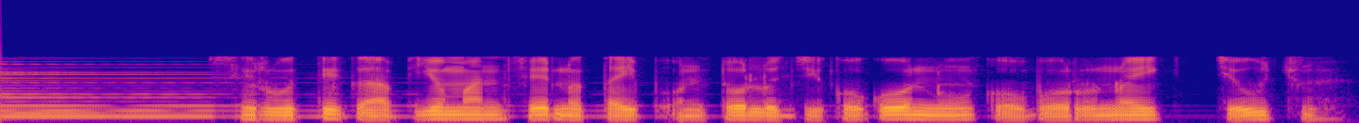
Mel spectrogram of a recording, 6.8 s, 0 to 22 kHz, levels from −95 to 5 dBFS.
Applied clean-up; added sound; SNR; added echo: neural mask model RNNoise.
